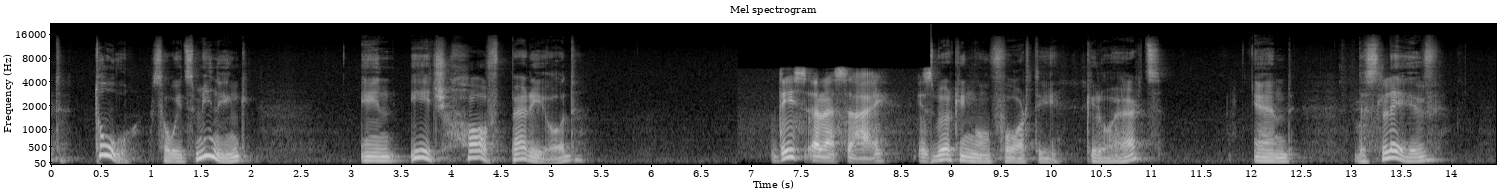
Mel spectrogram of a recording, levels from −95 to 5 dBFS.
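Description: Input switched to a poorer device, from 6.87 to 8.80 s: with no gap and no obvious level jump, the audio turns duller, with nothing above 5.8 kHz and a faint new background noise roughly 40 dB down, likely from a change to another microphone.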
